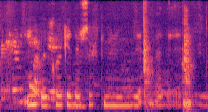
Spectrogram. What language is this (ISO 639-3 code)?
isl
